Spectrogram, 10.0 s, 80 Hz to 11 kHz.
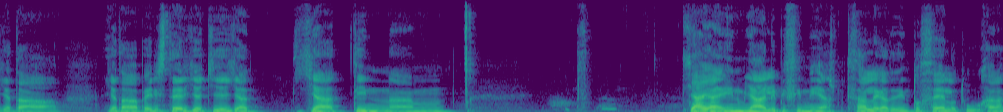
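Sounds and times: man speaking into a microphone: 0.0s - 4.6s, 6.7s - 10.0s
short sharp clicks: 5.7s - 6.0s.

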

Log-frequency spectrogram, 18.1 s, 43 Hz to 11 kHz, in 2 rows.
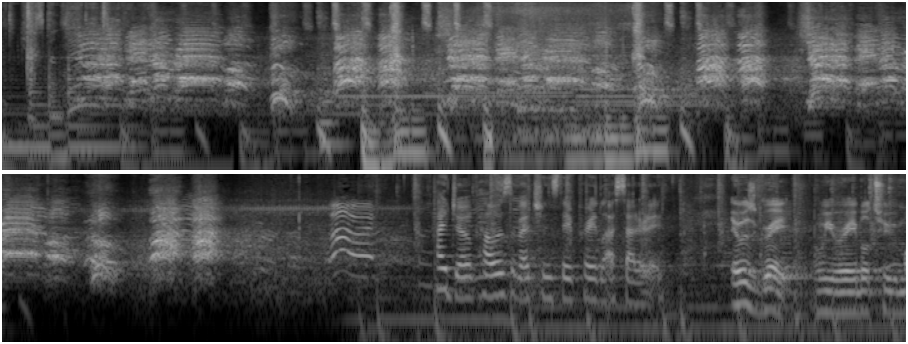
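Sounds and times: crowd noise: 0.7s - 14.1s.

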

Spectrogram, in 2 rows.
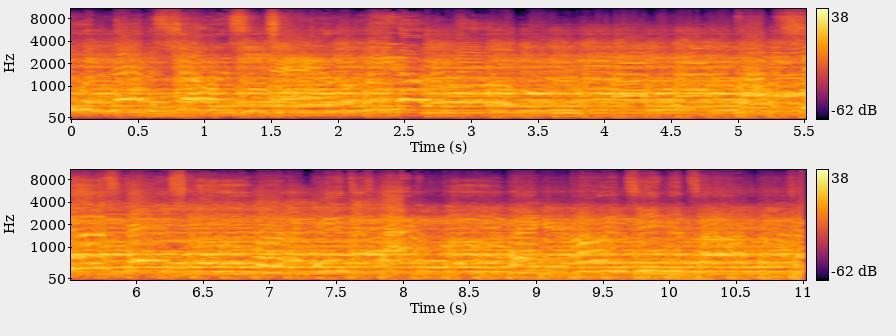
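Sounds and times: drums: 0.0s - 11.0s
strummed electric guitar: 0.0s - 11.0s.

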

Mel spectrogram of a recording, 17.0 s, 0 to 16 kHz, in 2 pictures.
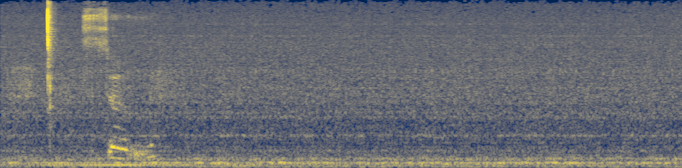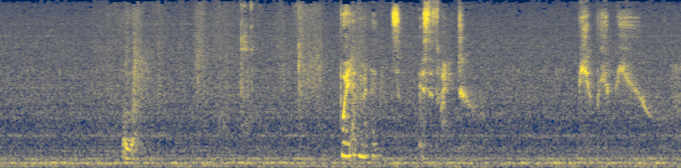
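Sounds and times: low mechanical hum: 0.0s - 17.0s.

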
